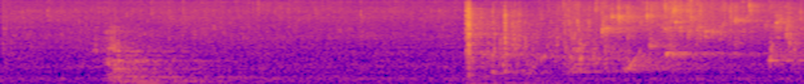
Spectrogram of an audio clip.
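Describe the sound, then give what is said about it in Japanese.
Hot water is poured over a body to rinse off soap, two faint pours: a short splash near the start that fades, then a longer, louder gush with splashing and trickling toward the end. “お湯をかけて、このままきれいさっぱり洗い流すわよ。”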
